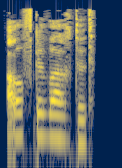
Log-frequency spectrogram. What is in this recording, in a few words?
"aufgewartet", German; adjectives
